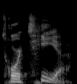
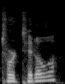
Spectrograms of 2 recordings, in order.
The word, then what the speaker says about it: tortilla: First of all, the word is tortilla. It's not tortilla.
